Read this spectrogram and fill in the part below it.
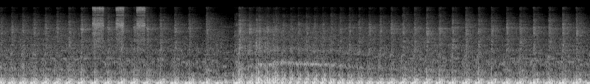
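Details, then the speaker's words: Motorcycle with pod filters and dirty carburetors, no choke, starter fluid sprayed into airbox while cranking: uneven lopey chuff, second cylinder catches briefly then drops out, running on one cylinder; carb cleaning suspected needed, not confirmed. "See how it you actually heard that second cylinder come to life and then it would actually take the throttle for a second and then it would shut back off into that one cylinder and then it would die back out."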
